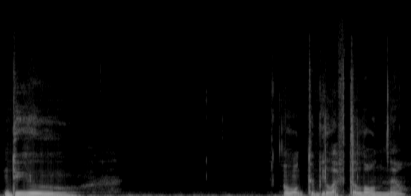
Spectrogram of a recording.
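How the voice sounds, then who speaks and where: A man voicing a reserved, formal and caring partner in a comfort roleplay, speaking softly with hesitant restarts and few contractions, at times in a whisper. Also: high-pitched, takes it slowly, gravelly, slightly rough, heavily acted. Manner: soft-spoken, at times whispering. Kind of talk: comfort roleplay addressed to the listener.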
